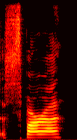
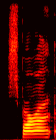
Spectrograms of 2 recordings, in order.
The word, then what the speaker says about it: Szpara: One of my favorite writers is a author named KM, I believe it's pronounced Spara. Spara, S-Z-P-A-R-A.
